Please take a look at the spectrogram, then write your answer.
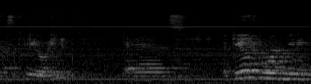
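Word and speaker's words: ceilidh: you're looking at but that's uh what we pronounce as kayy and a GIC word meaning to visit that's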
